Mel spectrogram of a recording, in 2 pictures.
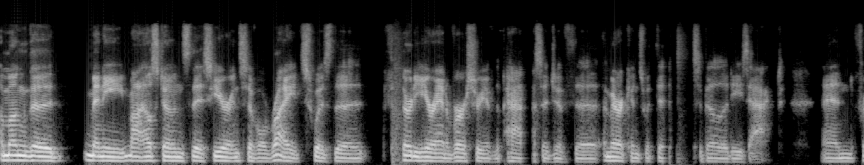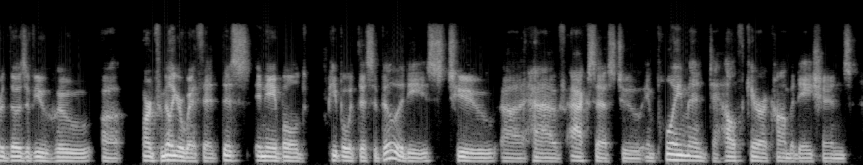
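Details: Adult male speaker; normal speech.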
